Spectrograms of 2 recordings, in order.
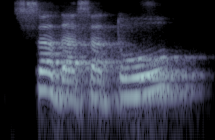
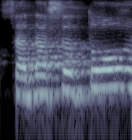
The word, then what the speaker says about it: सदसतो: सदसतो सदसतो रविशेषाद यदृच्छोपलब्धे ऋन्मत्तवत्। इसका उच्चारण एक बार और मैं कर रहा हूं, अलग अलग करके। सदसतो, सादसतो नहीं है, सदसतो, सदसतो, ठीक है।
